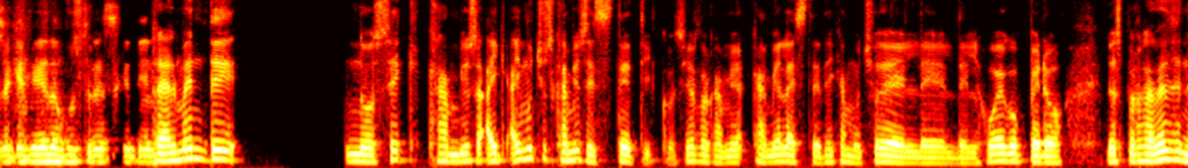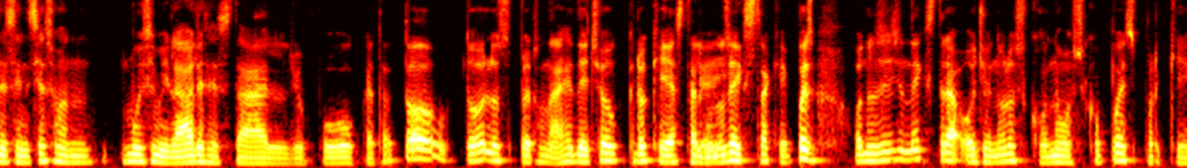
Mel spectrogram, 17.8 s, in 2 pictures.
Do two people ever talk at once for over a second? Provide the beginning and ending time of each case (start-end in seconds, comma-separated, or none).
none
